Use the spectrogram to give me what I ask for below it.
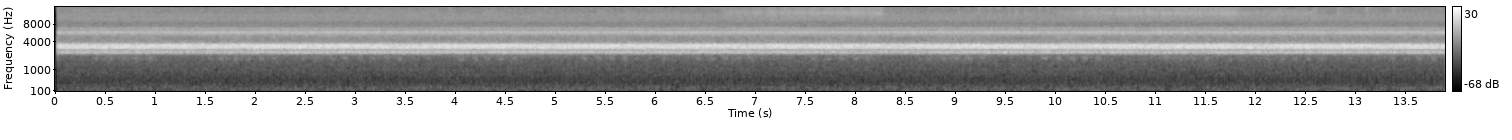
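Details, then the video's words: Crickets chirping in a distant, constant chorus: a steady high trill with no breaks, a strong band plus fainter higher overtones, and no other clear sounds. "Crickets distant and constant chirping sound effects"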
